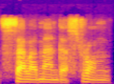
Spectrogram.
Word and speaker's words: Salamandastron: really heavily seems to emphasized that salamandastron the syllables none of them are emphasized none of them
